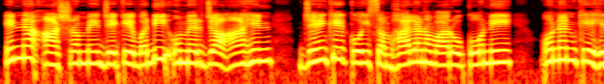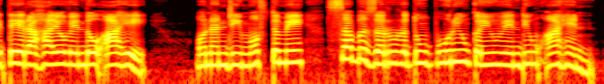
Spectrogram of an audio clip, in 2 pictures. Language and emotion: Sindhi, neutral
